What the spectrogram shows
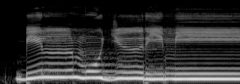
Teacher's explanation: Sukun didahului harakat kasrah kemudian huruf yang disukunkannya adalah huruf nun maka huruf mim ini panjangnya boleh dua boleh empat atau enam harakat asal konsisten dalam sekali bacaan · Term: madidli sukun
